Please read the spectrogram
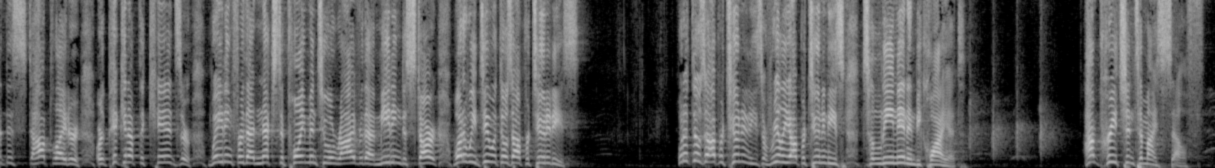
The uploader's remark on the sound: Recorded live at Hope Church in Springfield Mo.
